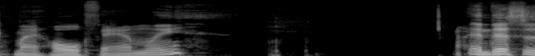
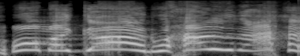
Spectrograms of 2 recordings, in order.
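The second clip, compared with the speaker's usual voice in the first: very high, loud mock alarm; mock horrified shriek; 11 dB louder than usual. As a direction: shriek like a horrified onlooker, hammed-up. Acting out horrified wedding guests.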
